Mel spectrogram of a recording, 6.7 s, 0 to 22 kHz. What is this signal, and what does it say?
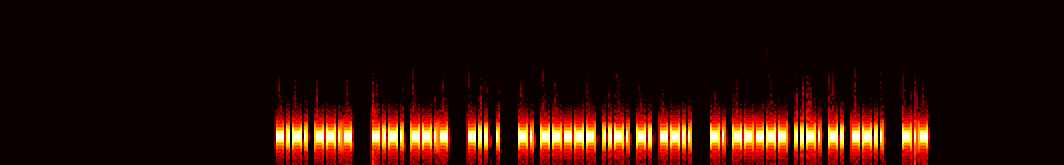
Morse code, heard as a keyed tone, about 70 wpm, 700 Hz. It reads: CQ CQ DE N0FNZ N0FNZ K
